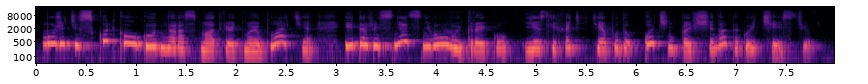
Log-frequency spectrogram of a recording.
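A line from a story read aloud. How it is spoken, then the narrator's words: Cheerful continuation. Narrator (Russian): продолжала Китти, весело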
